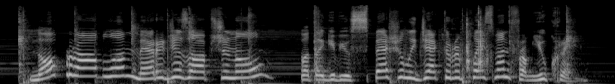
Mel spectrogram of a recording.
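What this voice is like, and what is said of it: Eastern European Romanian accent. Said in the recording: “I thought you were Russian. ... my perfect regional dialect? I'm Romanian”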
